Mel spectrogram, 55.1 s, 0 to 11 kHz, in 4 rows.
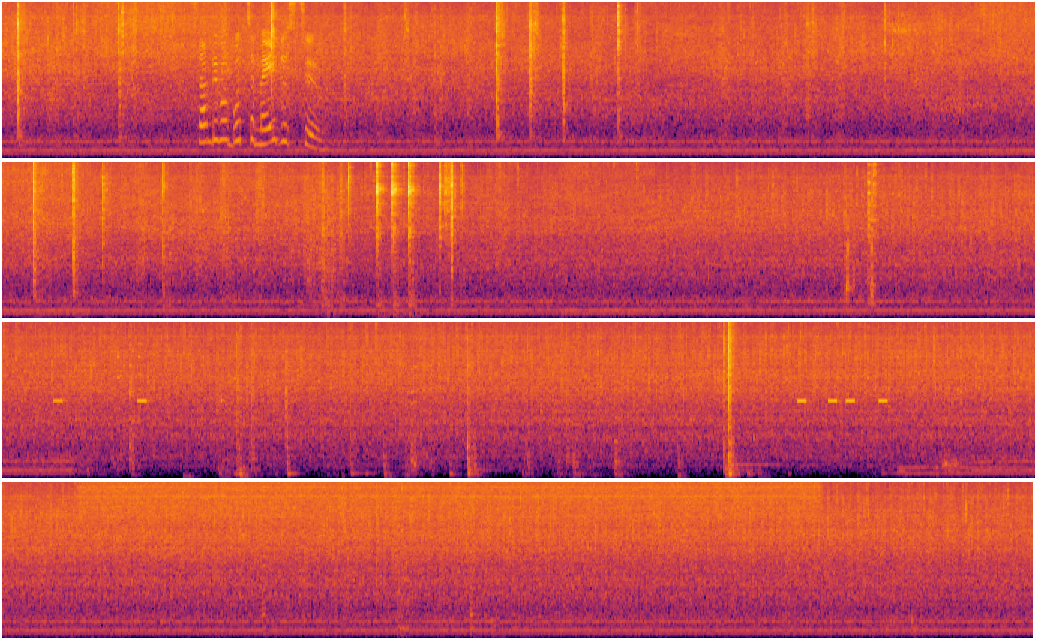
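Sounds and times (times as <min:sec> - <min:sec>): low appliance hum: 0:00.0 - 0:29.5, 0:30.4 - 0:55.0
chicken sizzling in a frying pan: 0:00.0 - 0:55.0
utensil clattering on pan: 0:18.0 - 0:20.0.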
